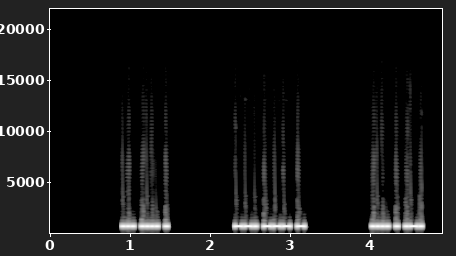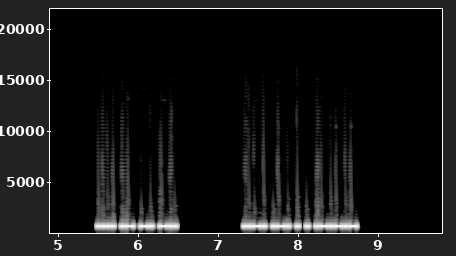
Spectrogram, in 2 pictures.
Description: Morse code, heard as a keyed tone, about 40 wpm, 700 Hz. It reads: SHE GOT HER HAND FREE.
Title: 4x Word-Spacing - Sentences from Top 500 Words - 40wpm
